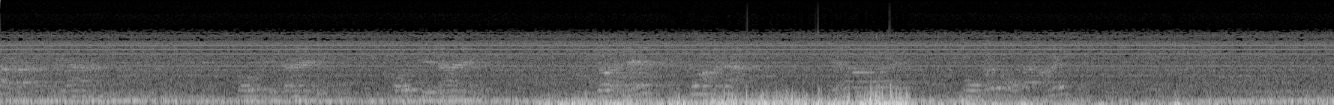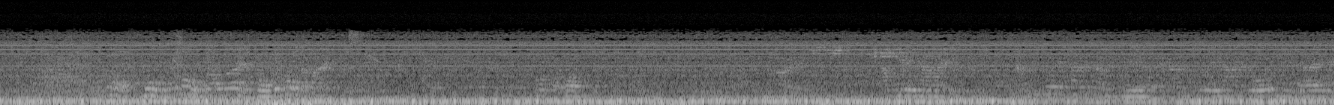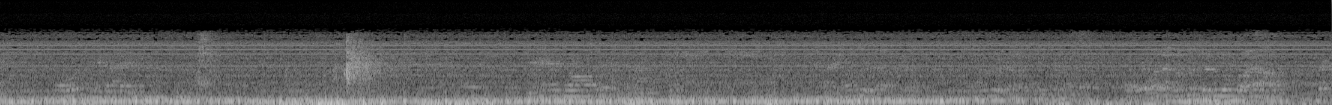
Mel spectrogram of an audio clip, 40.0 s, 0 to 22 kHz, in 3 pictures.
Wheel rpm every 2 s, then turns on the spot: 0, 0, 0, 0, 0, 0, 0, 0, 0, 0, 0, 0, 0, 0, 0, 0, 0, 0, 0, 0.
none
